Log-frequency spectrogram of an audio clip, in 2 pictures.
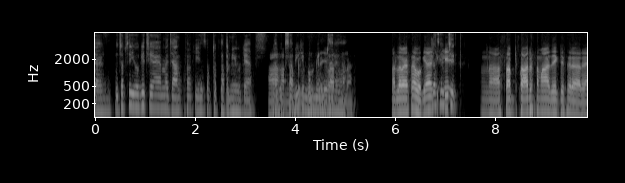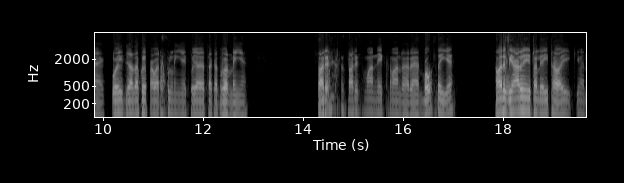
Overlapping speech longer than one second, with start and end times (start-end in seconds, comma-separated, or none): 3.6-5.0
